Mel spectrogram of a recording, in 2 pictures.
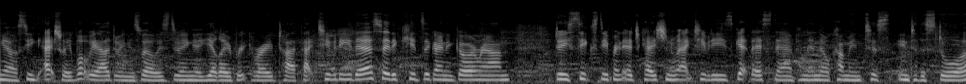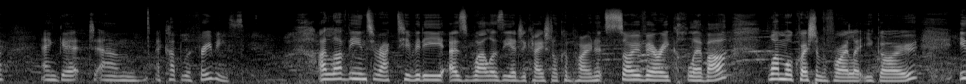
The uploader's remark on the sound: This special A Friend of Mine episode is a live roving interview from the 2023 Henty Field Days.. I get out amongst the 3500 businesses across 1200 sites and 14km of shopfront on 105ha - the biggest exhibition space in the country. At times you will hear the sounds of our surroundings whether it's some of the 60,000 people in attendance, nature, machinery or a PA system.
